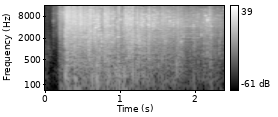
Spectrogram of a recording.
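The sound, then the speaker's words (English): Glass shatters and crashes as derailed railway wheels smash into a station house during breakfast. A sudden loud burst is followed by a dense, sustained crash and tinkle of breaking glass that runs to the end. “the house rocked, broken glass tinkled, plaster peppered their plates.”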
